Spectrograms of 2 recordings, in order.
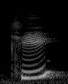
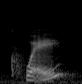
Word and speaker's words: Quay: I've confirmed the way to pronounce the brand is Key, even though the way you'd pronounce it if you were reading it correctly is Quay.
